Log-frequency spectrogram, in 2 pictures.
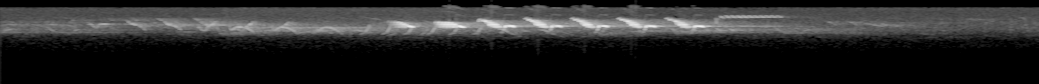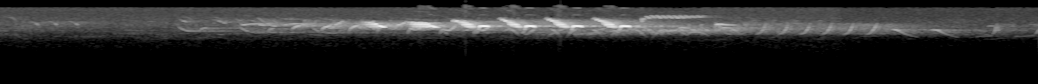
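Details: Common reed bunting song, given twice: soft buzzy lead-in notes, then a quick series of about six sharp repeated chips and a short high ending, with a hissy background.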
